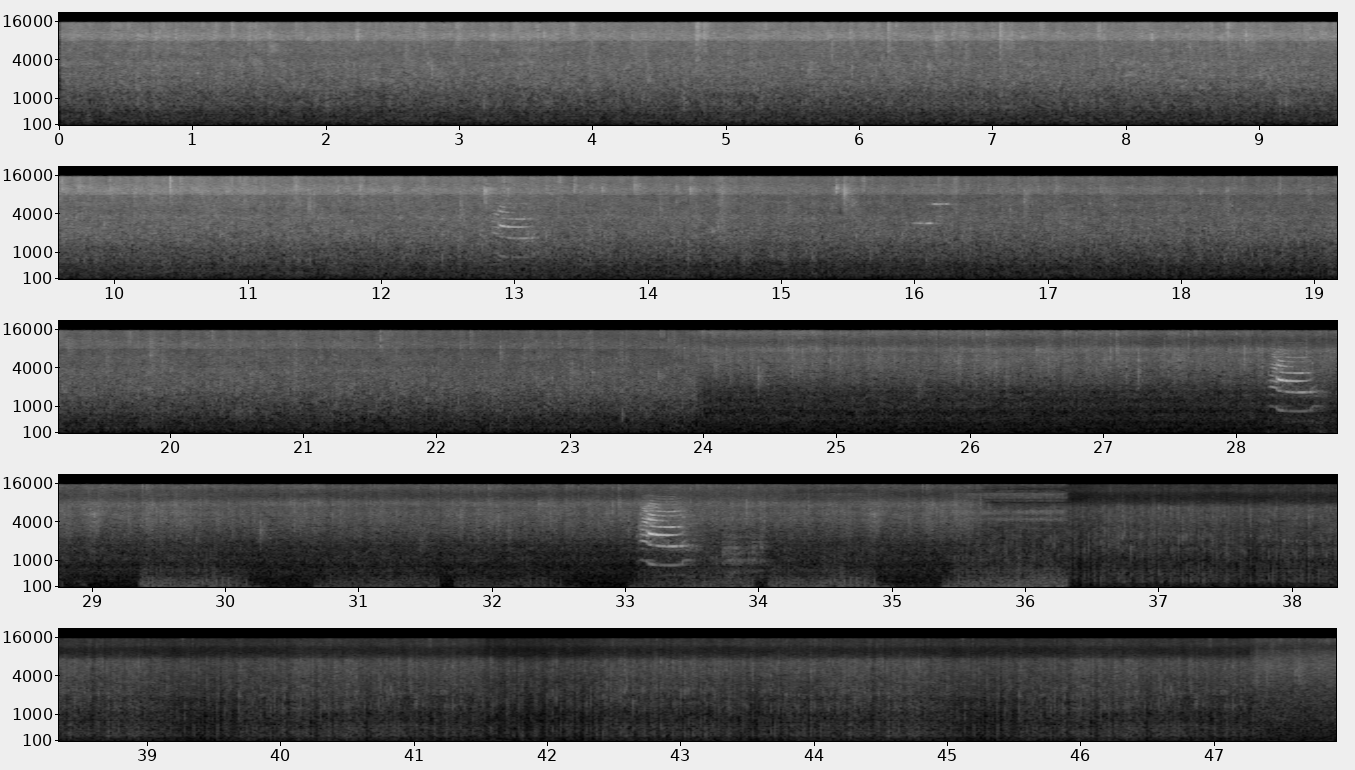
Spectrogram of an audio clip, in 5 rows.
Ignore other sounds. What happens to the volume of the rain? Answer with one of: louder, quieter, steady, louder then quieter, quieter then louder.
quieter.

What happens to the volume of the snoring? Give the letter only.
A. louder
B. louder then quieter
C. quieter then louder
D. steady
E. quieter
C.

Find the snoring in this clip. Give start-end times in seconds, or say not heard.
28.9-36.4.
